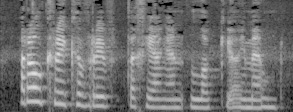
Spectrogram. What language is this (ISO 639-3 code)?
cym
